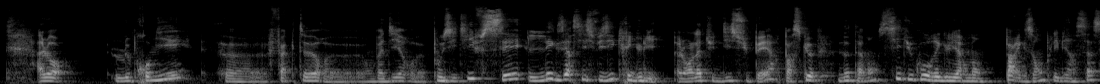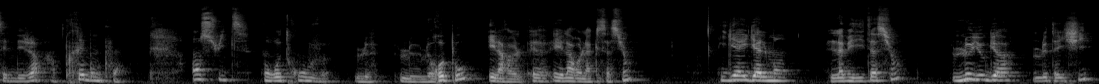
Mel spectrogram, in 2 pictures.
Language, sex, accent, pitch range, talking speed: French, male, French, 145-205 Hz, 165 wpm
